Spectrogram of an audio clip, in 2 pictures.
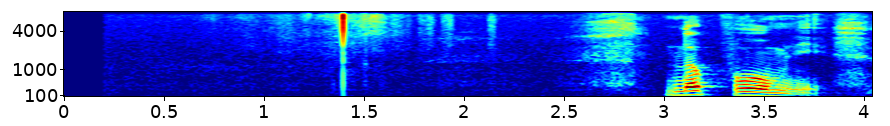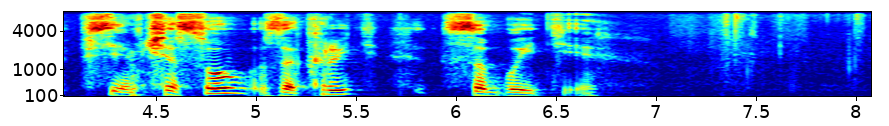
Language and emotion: Russian, sad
